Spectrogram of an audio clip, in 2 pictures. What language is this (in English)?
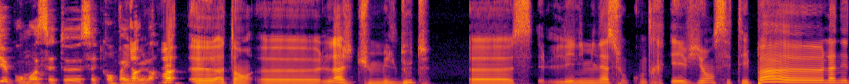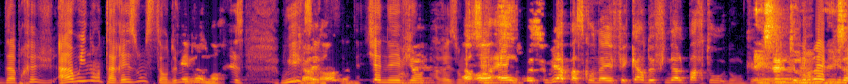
French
